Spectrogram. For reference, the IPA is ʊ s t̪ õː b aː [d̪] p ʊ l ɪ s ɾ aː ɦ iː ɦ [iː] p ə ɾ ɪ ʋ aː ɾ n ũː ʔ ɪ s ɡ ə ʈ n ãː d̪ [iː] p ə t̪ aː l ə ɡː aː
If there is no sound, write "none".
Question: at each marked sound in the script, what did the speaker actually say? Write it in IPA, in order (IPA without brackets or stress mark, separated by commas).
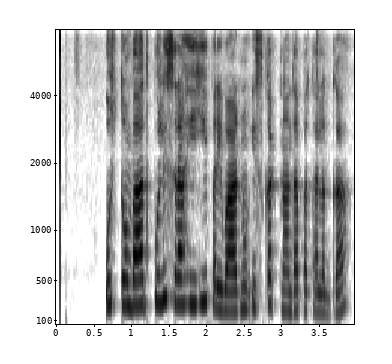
d̪, iː, aː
